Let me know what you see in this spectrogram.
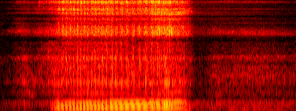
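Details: A cat snoring in deep sleep: a single long, low rumbling breath with a steady vibrating buzz that stops abruptly.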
